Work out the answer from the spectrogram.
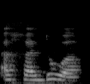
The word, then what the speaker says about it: أخدوها: And that ha in the Lebanese dialect, you don't have to pronounce it. It's mostly silent.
